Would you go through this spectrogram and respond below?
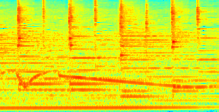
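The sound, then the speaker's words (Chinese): A police car siren wails loudly in a steady, sliding tone, heard over a constant low engine drone with brief rhythmic pulses and no voices. “原来世界上不止嘟噜嘟噜一种音乐： 警车”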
